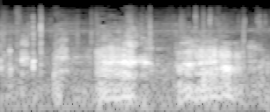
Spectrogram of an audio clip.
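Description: A dog growling twice in play, two short rough growls about half a second each near the middle, amid light clicking.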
